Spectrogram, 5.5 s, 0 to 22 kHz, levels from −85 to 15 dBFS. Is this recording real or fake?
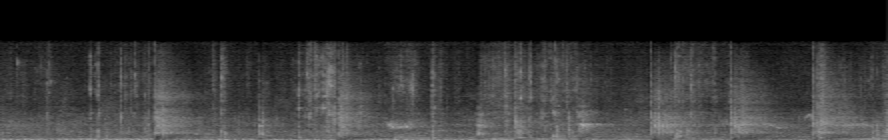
fake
